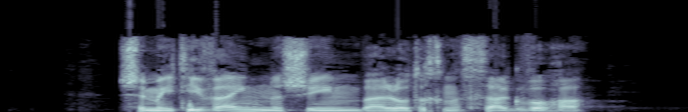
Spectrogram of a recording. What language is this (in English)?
Hebrew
